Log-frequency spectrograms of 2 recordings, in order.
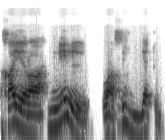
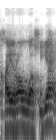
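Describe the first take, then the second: First: Both n and l are kept, joined by i. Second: The l of the article is dropped. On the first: The speaker calls it right. "maka dibaca khairanil wasiyatu" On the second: The speaker calls it wrong. "hilang alif lam"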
